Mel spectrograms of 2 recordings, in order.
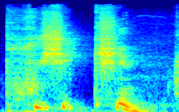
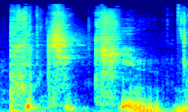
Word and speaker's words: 푸시킨: 푸시킨. 예, 옛날엔 이 푸시킨 이름을 잘못 발음할 때가 많아요. 푸치킨, 뭐. 푸쇼킨, 푸쇼킨, 뭐, 뭐.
